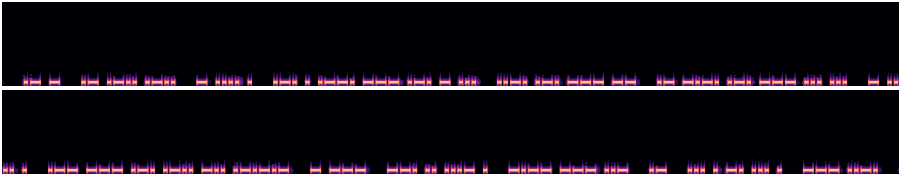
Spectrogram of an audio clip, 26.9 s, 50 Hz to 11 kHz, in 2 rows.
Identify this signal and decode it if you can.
Morse code, heard as a keyed tone, about 25 wpm, 600 Hz. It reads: AT ALL THE REPORTS FROM ACROSS THE WORLD. TO GIVE YOU A SENSE OF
